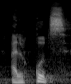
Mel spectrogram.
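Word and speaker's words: al-Quds: Eh, quieren recuperar al Kuds. Se dice en árabe, no se dice Jerusalén, es una palabra islámica para la ciudad de Jerusalén.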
